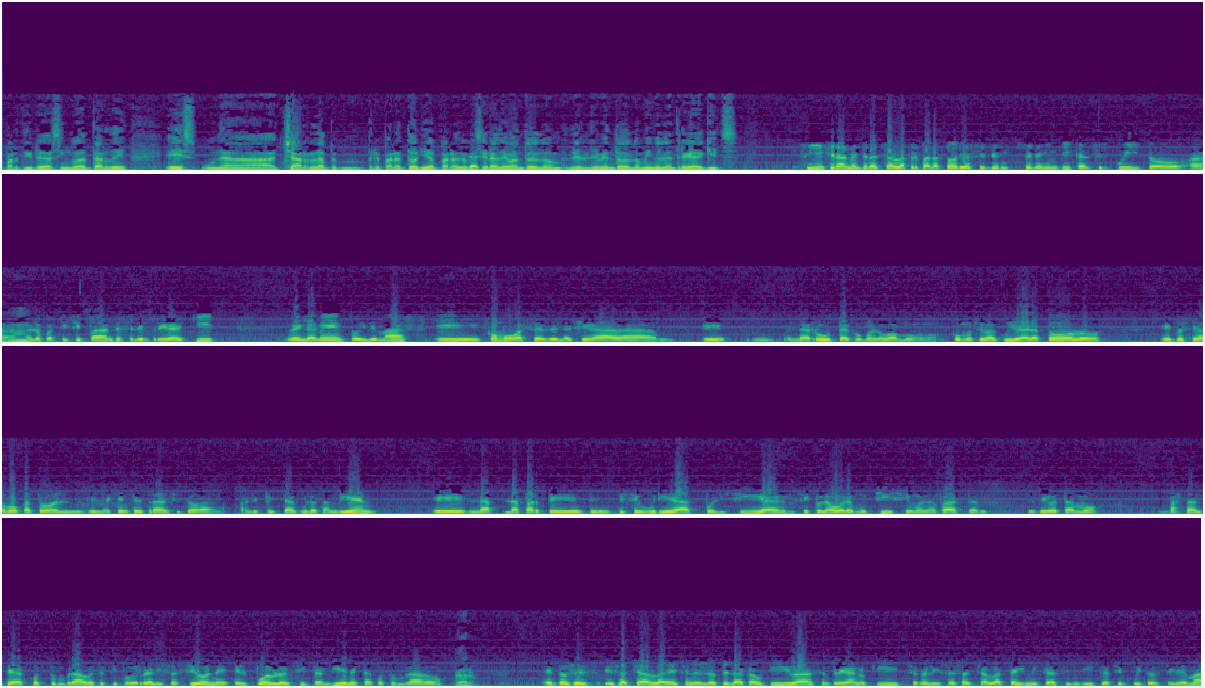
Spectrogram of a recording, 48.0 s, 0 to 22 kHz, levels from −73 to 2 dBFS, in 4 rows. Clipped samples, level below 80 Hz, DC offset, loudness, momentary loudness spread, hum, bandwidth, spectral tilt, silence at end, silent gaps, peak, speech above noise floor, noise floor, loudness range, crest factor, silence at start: under 0.1%; -34 dBFS; 2%; -13 LUFS; 8 LU; none; 10.5 kHz; -8 dB/octave; 0 s; none; 0 dBFS; 27 dB; -39 dBFS; 3 LU; 12 dB; 0 s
